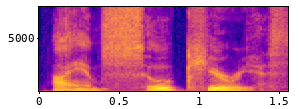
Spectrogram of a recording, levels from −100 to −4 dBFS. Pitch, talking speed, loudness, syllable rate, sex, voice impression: 130 Hz, 155 wpm, -16 LUFS, 3.7 syllables/s, male, masculine, middle-aged, slightly relaxed, powerful, bright, muffled, raspy, calm, mature, friendly, reassuring, wild, lively, kind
